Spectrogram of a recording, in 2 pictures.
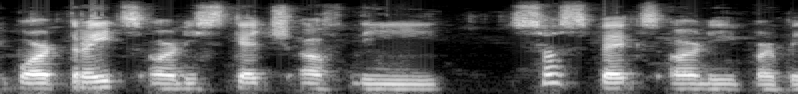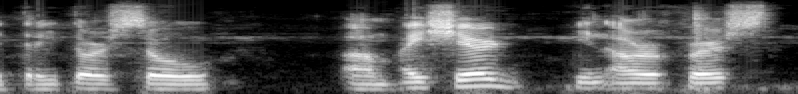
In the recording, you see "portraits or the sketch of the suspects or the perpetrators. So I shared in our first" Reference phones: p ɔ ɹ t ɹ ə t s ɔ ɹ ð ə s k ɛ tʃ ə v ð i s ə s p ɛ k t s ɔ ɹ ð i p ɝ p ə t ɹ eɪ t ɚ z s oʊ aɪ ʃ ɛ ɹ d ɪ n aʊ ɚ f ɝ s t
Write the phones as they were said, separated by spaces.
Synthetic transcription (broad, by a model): p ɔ ɹ t ɹ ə t s ɔ ɹ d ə s k ɛ tʃ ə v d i s ə s p ɛ k t s ɔ ɹ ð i p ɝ p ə t ɹ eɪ t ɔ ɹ s oʊ aɪ ʃ ɛ ɹ d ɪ n aʊ ɚ f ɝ s t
